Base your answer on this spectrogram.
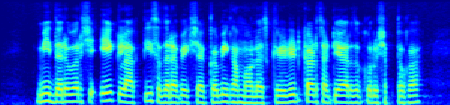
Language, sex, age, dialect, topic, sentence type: Marathi, male, <18, Standard Marathi, banking, question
